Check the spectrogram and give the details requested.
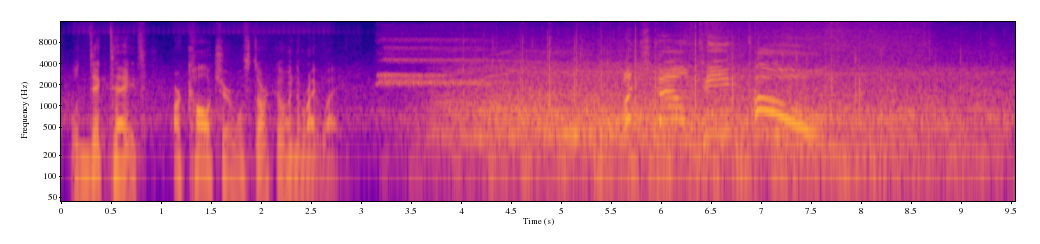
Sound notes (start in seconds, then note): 3.1 whistle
